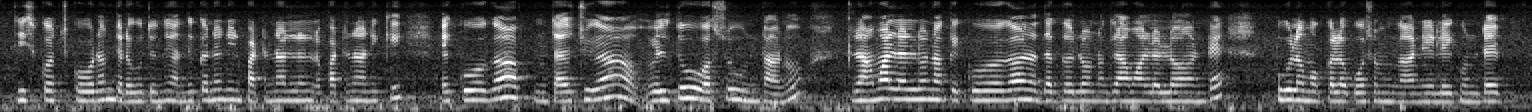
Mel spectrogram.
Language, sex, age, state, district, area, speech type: Telugu, female, 30-45, Andhra Pradesh, Srikakulam, urban, spontaneous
